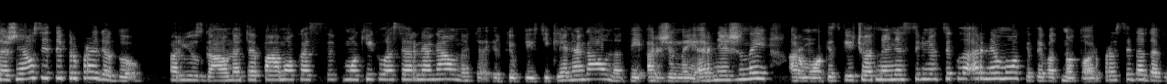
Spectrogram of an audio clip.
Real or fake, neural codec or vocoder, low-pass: real; none; 7.2 kHz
